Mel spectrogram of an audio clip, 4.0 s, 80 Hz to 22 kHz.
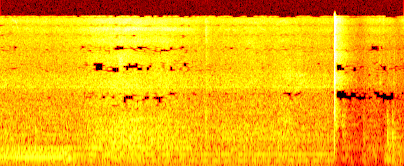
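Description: Clean electric guitar notes ringing out and fading through a Gorilla GG110 solid-state combo amp, then a single sharp click a little over three seconds in, after which the amp's background hum drops away.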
